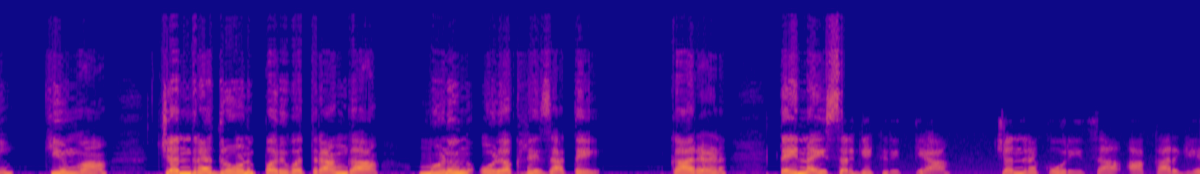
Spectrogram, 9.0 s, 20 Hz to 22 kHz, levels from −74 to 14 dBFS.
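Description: At 6.32 s, after "ओळखले जाते कारण ते", the input likely switched to a poorer device; speech turns dull and quieter, with faint new noise.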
